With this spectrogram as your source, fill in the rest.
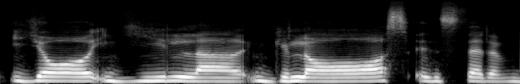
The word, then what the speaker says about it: glas: If we have this, for example, we have glas, we have one S, so the A, the A, the vowel is pronounced long, glas, meaning glass.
